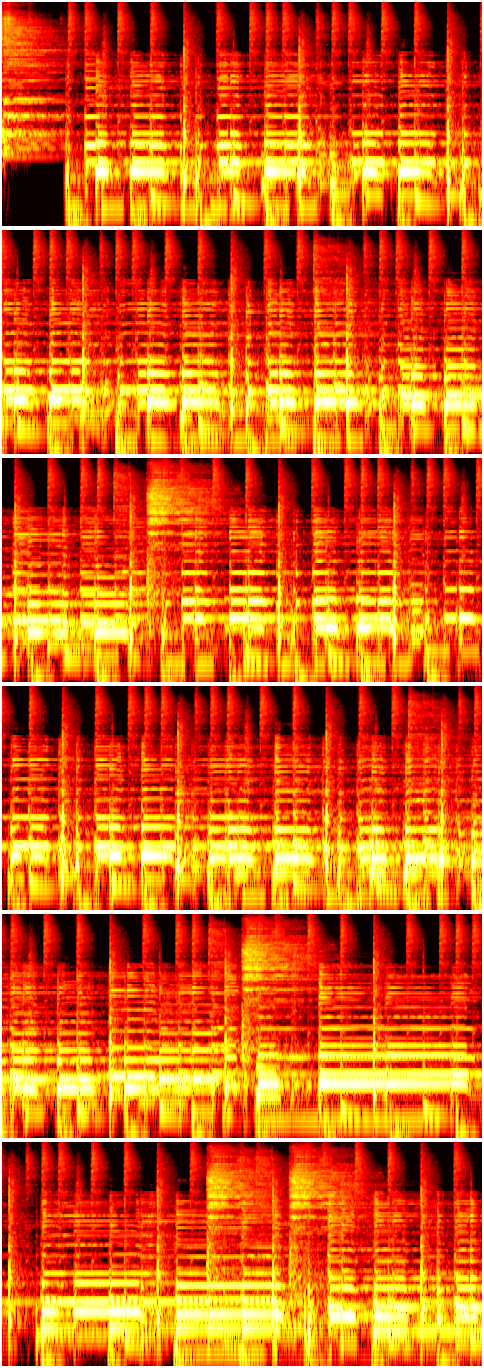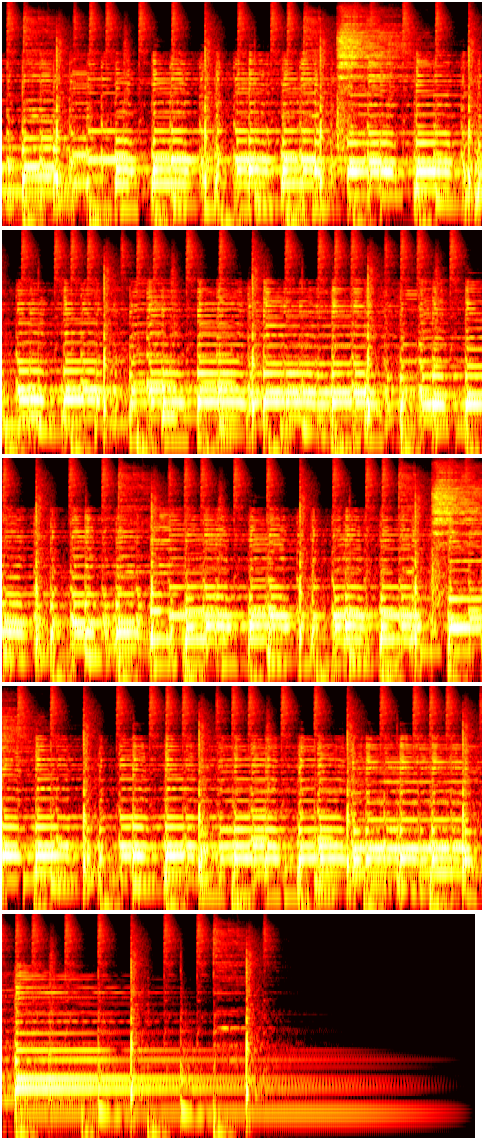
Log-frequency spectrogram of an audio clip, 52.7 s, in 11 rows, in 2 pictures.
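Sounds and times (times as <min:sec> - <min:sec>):
guitar: 0:00.0 - 0:52.6.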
